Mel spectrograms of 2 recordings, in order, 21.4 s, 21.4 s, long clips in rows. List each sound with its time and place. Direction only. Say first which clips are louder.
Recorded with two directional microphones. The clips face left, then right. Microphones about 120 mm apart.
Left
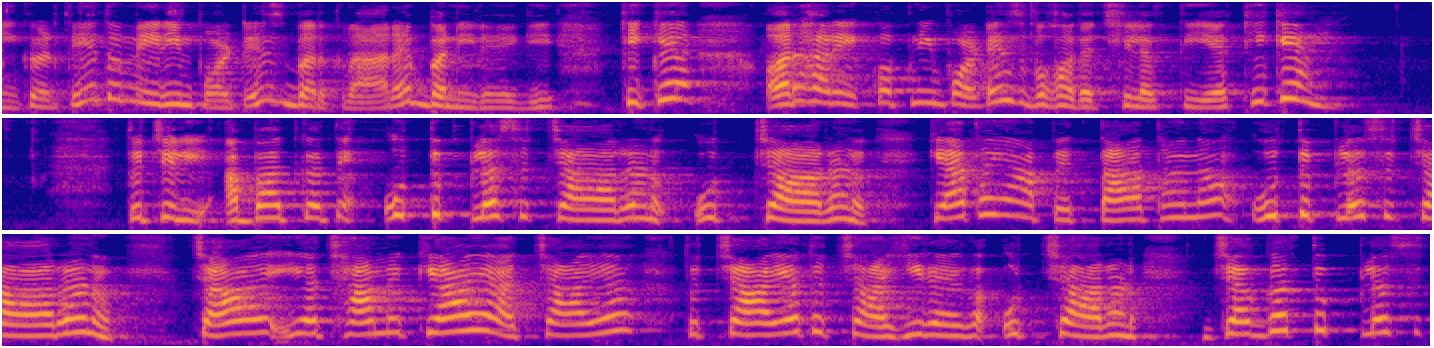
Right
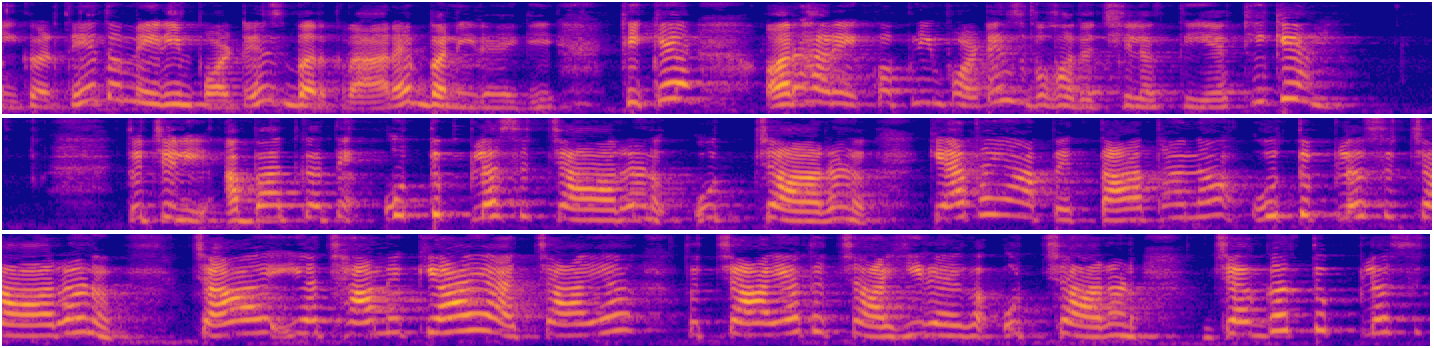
0.0 s a woman's voice: right 1 dB; centre (ahead or behind)
3.9 s a woman's voice: left 2 dB; 20° left (ahead or behind); by 6.5 s 45° left (ahead or behind)
7.8 s a woman's voice: left 6 dB; 30° left (ahead or behind)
